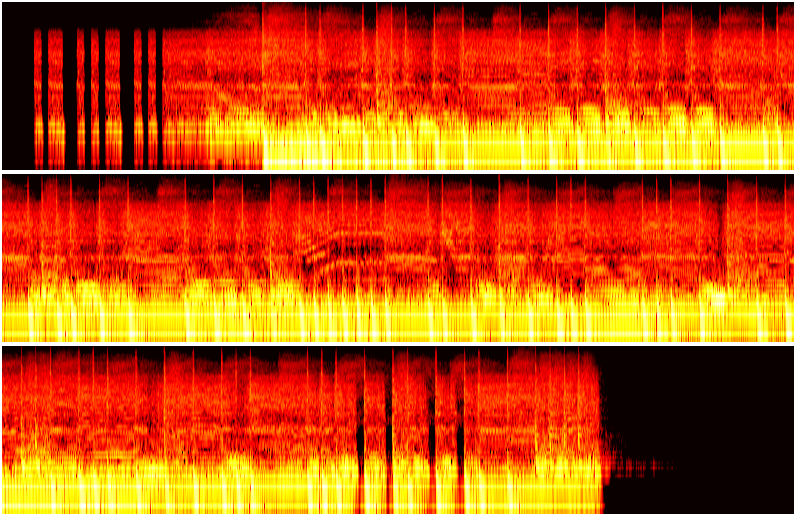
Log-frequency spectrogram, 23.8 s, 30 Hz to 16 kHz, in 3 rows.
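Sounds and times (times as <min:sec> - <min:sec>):
modern metal music: 0:00.3 - 0:21.9.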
